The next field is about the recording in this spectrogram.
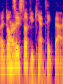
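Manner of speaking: ordinary delivery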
